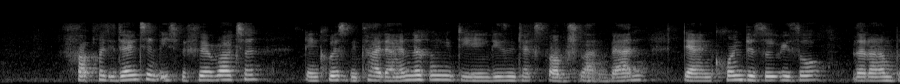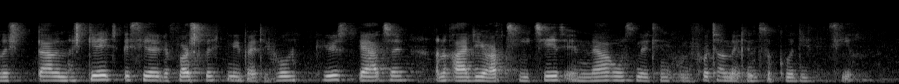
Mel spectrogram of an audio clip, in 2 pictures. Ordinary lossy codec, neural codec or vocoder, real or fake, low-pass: none; codec, 24 kHz, 0.9 kbps, WavTokenizer, medium music audio release; fake; 7.2 kHz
